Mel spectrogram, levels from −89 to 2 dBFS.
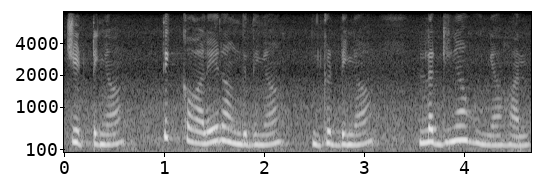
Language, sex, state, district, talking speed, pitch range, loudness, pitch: Punjabi, female, Punjab, Kapurthala, 115 wpm, 215-265 Hz, -16 LUFS, 240 Hz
